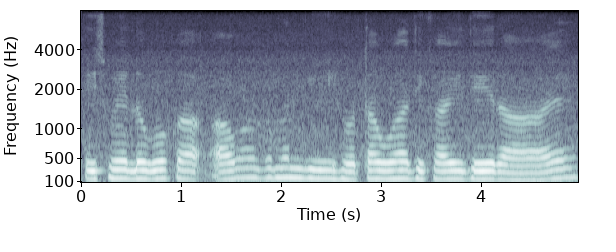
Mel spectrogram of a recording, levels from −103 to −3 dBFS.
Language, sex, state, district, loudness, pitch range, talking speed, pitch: Hindi, male, Haryana, Rohtak, -13 LUFS, 140-150 Hz, 130 wpm, 145 Hz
